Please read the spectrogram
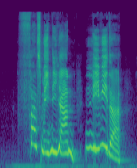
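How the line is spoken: Shrieking. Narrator (German): kreischte Aisha

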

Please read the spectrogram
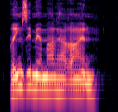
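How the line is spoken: Called out. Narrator (German): rief sie dem Mädchen zu

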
